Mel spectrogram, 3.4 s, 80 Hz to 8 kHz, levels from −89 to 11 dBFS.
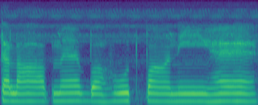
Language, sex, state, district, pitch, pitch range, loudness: Hindi, male, Jharkhand, Deoghar, 165 Hz, 160-170 Hz, -20 LUFS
